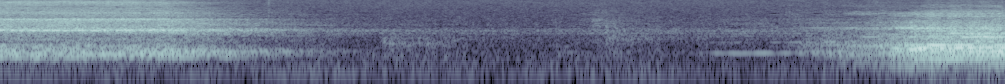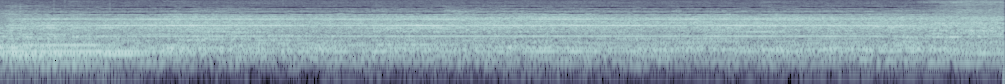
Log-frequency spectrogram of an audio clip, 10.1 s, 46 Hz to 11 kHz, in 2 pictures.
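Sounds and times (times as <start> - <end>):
steady high tone: 3.6 - 10.0
music from portable radios: 5.6 - 10.0.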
